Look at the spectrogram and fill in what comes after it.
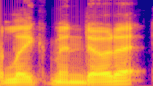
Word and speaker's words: Mendota: and you guys would have to correct me on my pronunciation here, Lake Mendota and Lake Monona. Did I get those right? – Yep, nailed it.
